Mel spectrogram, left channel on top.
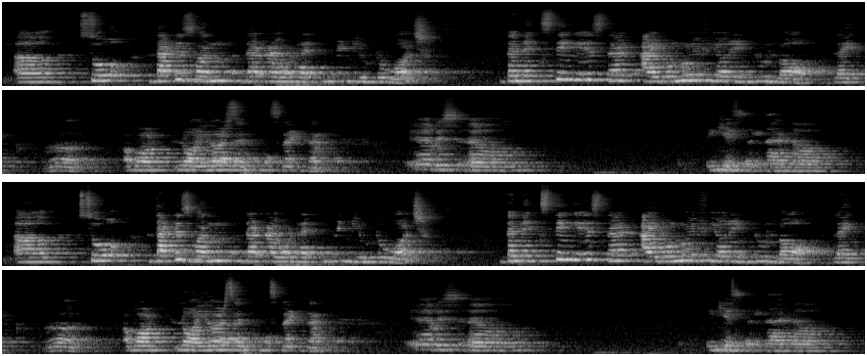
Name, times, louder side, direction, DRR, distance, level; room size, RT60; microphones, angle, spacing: voice 1, 0.1-4.3 5.0-8.6 9.1-9.4 9.8-11.9 12.9-13.0 15.8-16.0, right 1 dB, 75° right, -3 dB, 2.0 m, -23 dB
voice 2, 2.8-3.1 10.7-10.9 12.6-13.9 15.7-16.8, left 1 dB, 65° left, -9 dB, 2.6 m, -27 dB
17.5 x 7.4 x 2.3 m, 1.0 s
head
